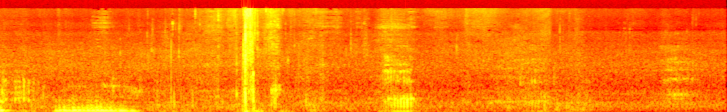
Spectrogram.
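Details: Playful Great Danes Heartbreaker and Rhapsody on a Sunday morning. A low, rumbling growl near the start, a sharp knock, then a shorter growling grunt; background otherwise quiet.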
